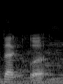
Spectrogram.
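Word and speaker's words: Växjö: I mean, I don't know Swedish, but all I know is that the word that looks like Vax Joe is pronounced bequaqua.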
